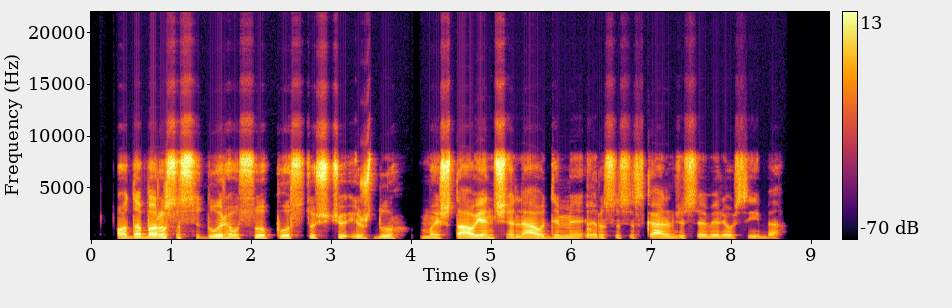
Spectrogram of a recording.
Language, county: Lithuanian, Klaipėda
